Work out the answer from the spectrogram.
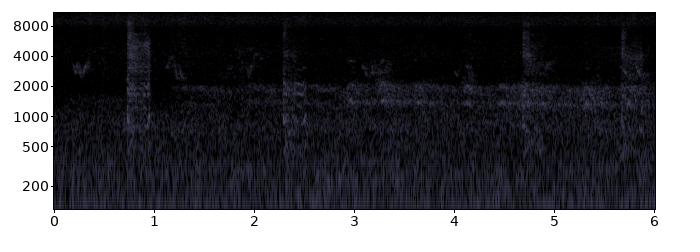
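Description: Several faint, short, harsh bird calls, spaced irregularly, over a steady low rumble.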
